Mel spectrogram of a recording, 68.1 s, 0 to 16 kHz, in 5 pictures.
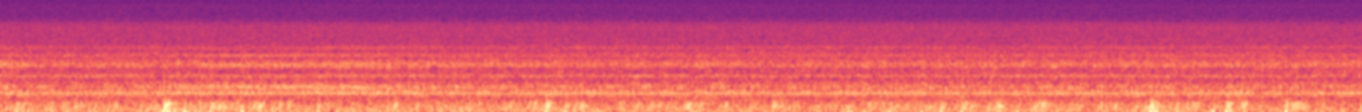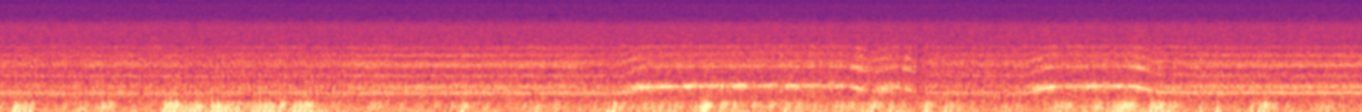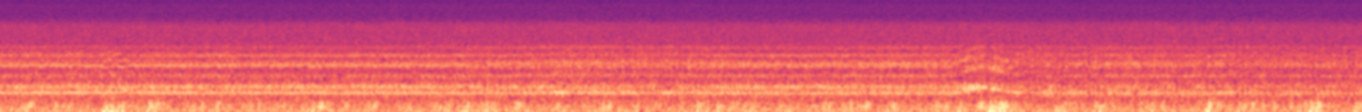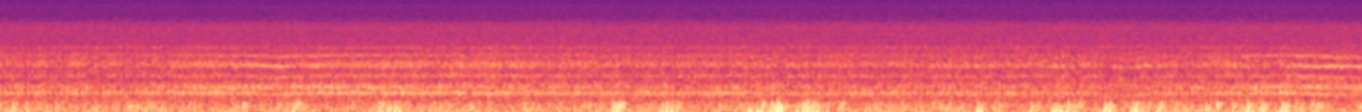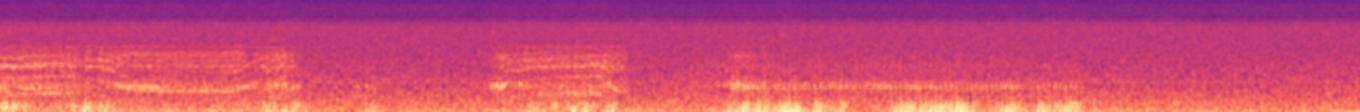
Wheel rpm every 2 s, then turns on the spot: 160, 160, 160, 160, 160, 160, 160, 160, 160, 160, 220, 190, 190, 160, 160, 160, 160, 160, 170, 170, 170, 160, 160, 160, 160, 160, 160, 140, 80, 40, 60, 30, 20, 0.
60-66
